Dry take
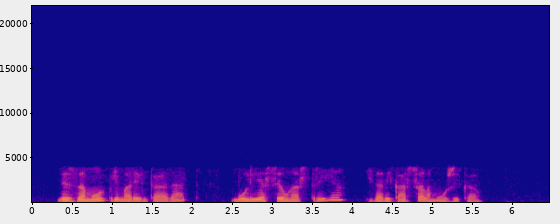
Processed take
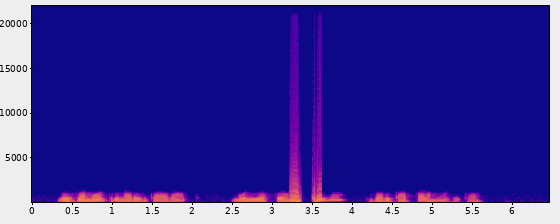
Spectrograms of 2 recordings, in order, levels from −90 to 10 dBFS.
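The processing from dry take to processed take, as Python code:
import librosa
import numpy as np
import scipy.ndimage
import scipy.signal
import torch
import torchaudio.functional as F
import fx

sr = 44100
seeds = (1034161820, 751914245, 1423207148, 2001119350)

y = scipy.signal.sosfilt(scipy.signal.butter(12, 910.0, 'lowpass', fs=sr, output='sos'), x)
y = fx.leveller(y, sr, passes=5, at=(3.22, 3.62))
y = fx.ensemble(y, sr, at=(5.06, 5.49), fade=0.02)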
